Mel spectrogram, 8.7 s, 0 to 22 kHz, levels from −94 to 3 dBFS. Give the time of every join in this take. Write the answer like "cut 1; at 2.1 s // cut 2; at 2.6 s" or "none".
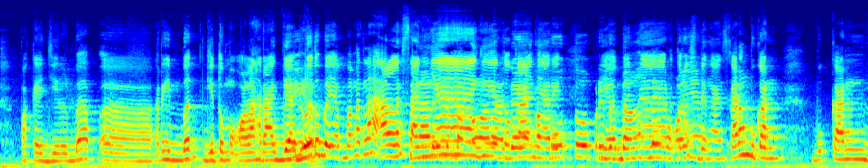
cut 1; at 7.2 s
